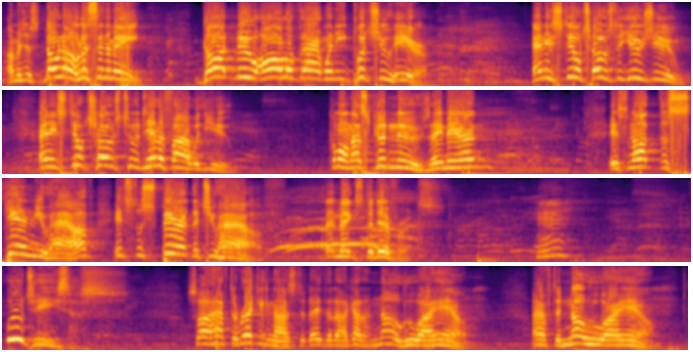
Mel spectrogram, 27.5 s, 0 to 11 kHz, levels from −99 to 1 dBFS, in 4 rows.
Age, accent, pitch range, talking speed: 50-69, American, 190-280 Hz, 175 wpm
